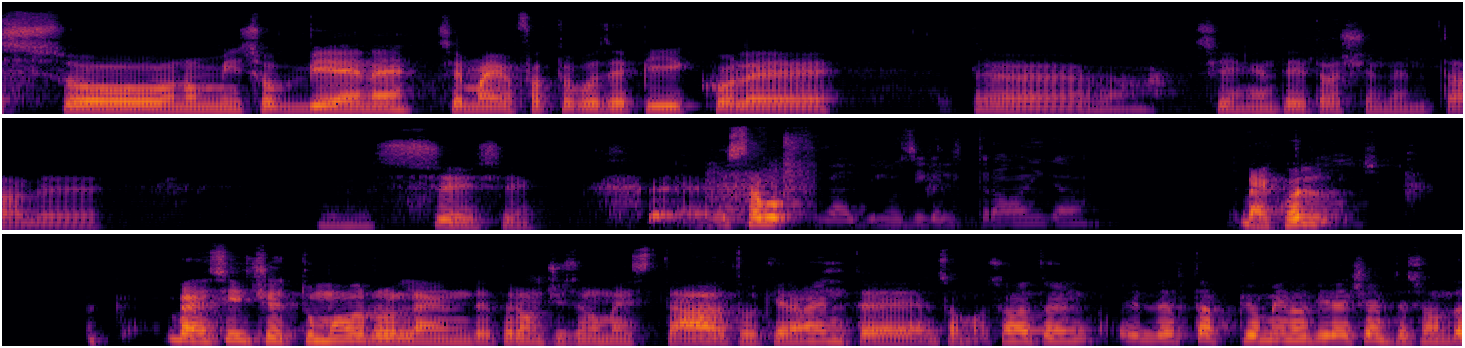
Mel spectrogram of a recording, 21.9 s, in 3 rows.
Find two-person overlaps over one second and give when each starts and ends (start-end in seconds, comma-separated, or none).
none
